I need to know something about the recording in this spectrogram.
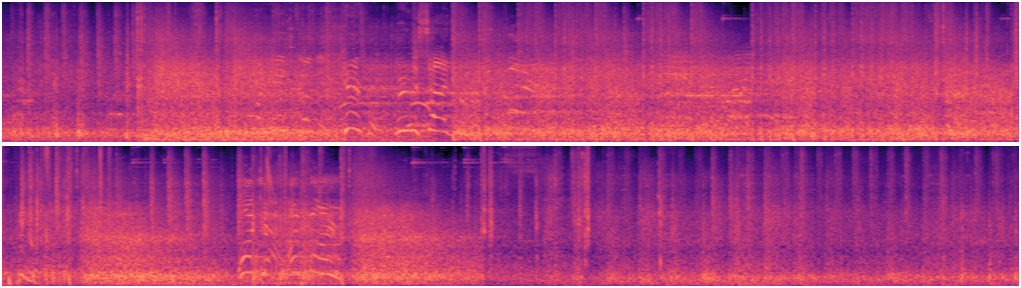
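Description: Rifle shots crack repeatedly.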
